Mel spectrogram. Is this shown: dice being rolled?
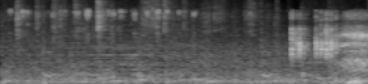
yes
